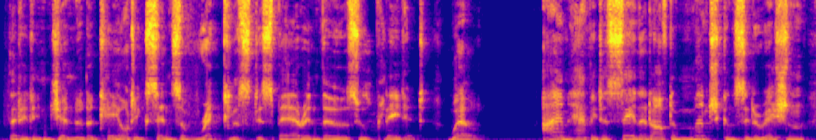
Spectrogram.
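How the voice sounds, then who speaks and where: A smug, all-knowing game narrator talks in a dry, mock-soothing tone. His pitch swings widely from low to high, drawing out words for ironic effect. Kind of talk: scripted video game narration.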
